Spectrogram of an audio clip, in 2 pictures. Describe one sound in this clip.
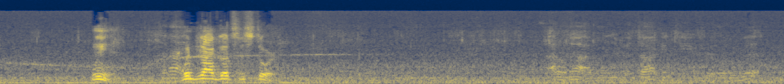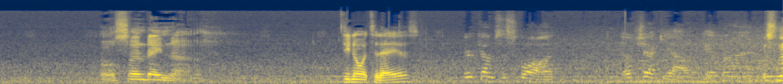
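A man speaks nearby in short bursts.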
